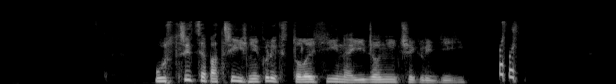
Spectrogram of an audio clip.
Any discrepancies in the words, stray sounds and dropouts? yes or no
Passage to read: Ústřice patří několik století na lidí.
yes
